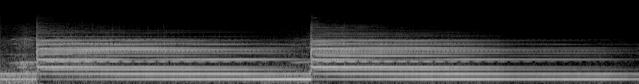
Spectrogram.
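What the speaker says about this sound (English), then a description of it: "Mayor Jonathan Rothschild rang a bell for each of the victims." A memorial bell rung by a mayor for each victim of a 2011 shooting, two clear strikes about three seconds apart, each leaving a long, bright, ringing hum that hangs and slowly fades.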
